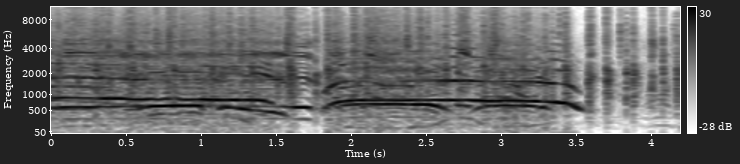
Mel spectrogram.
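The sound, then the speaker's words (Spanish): Loud, improvised cheering and clapping from a small group in a radio studio. Shouting voices with sweeping pitch ride over sharp handclaps, then the cheering cuts off near the end and only a few scattered claps and fading noise remain. “Está improvisado, los aplausos y todo, ¿eh?”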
